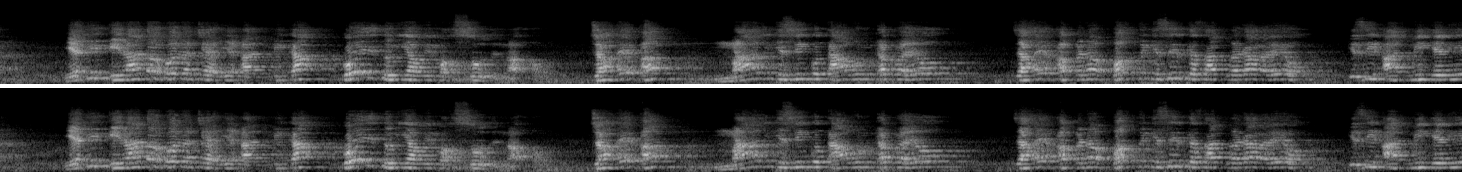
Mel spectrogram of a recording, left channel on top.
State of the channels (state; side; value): normal; both; correlation 0.49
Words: یہی ارادہ ہونا چاہیے آدمی کا. کوئی دنیاوی مقصود نہ ہو. چاہے آپ مال کسی کو تعاون کر رہے ہو، چاہے اپنا وقت کسی کے ساتھ لگا رہے ہو کسی آدمی کے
